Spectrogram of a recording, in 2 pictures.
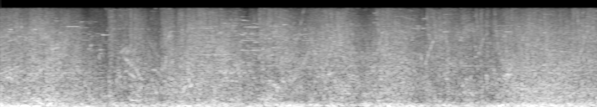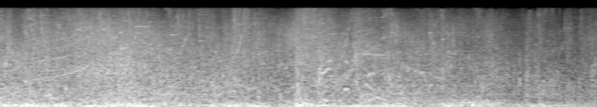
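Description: Magic spells crackle and blast in a rapid fight.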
